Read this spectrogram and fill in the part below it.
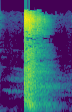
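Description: A cell phone thrown against a Vestel unbreakable TV screen in a shop gives a single sharp smack that decays within about half a second, set against near silence.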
